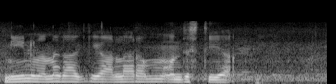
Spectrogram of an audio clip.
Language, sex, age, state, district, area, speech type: Kannada, male, 18-30, Karnataka, Tumkur, rural, read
